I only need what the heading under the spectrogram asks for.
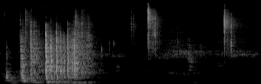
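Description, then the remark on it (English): Dice are rolled on a table for an attack in a tabletop game: a quick clatter of small hard objects tumbling onto the surface, followed by two sharp clicks as they settle, with no talking. “Uh, this is going to be against two red dice um, that you're making this attack.”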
